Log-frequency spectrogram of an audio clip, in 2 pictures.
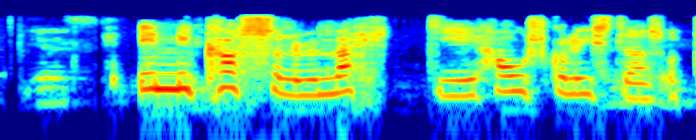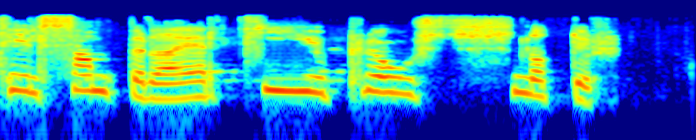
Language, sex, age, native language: Icelandic, male, 18-19, Icelandic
